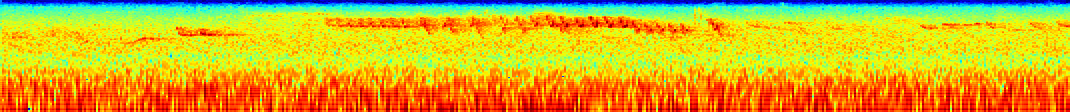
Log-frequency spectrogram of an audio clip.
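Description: A songbird singing over a steady low rushing background noise: a few short whistled notes, then a fast high trill lasting about two and a half seconds near the middle, and a few more short notes near the end.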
